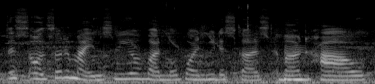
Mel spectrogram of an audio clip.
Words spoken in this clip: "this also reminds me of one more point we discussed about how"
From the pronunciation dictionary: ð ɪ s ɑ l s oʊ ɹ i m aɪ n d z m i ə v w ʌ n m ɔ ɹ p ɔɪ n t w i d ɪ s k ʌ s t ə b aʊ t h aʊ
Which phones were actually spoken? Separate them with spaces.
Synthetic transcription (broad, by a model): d ɪ s ɑ l s oʊ ɹ i m aɪ n d z m i ə v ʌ n m ɔ ɹ p ɔɪ n t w i d ɪ s k ʌ s t ə b aʊ t h aʊ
